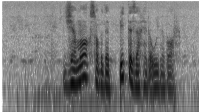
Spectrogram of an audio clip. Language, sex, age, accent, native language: Uzbek, male, 18-24, Sirdaryo, Uzbek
